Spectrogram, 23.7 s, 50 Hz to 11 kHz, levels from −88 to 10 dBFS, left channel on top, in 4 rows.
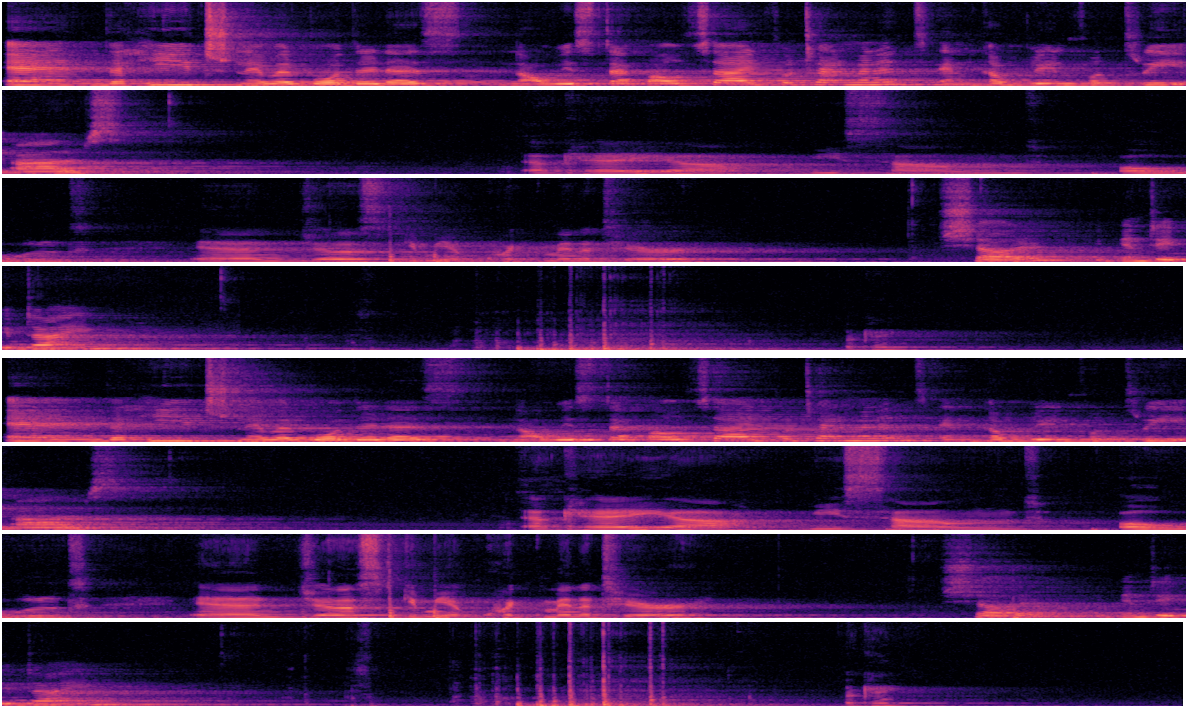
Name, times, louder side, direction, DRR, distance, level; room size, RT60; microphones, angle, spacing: voice 1, 0.0-6.5 16.5-18.4, left 1 dB, 35° left, 8 dB, 0.6 m, -22 dB
voice 2, 8.5-11.1 11.5-12.3 12.8-15.4 20.2-21.1 22.0-22.3, right 4 dB, 85° right, 10 dB, 0.6 m, -29 dB
17.0 x 7.9 x 7.7 m, 2.3 s
head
